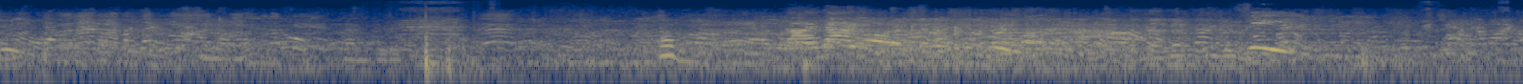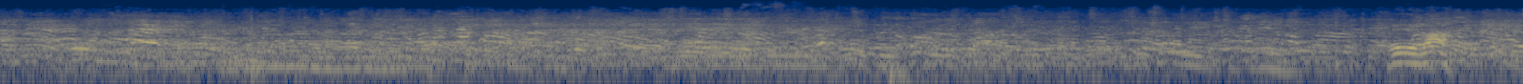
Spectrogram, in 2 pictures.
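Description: Spectators chatter and shout outdoors.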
